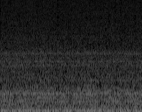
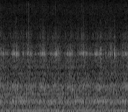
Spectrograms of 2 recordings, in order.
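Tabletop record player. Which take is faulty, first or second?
second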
